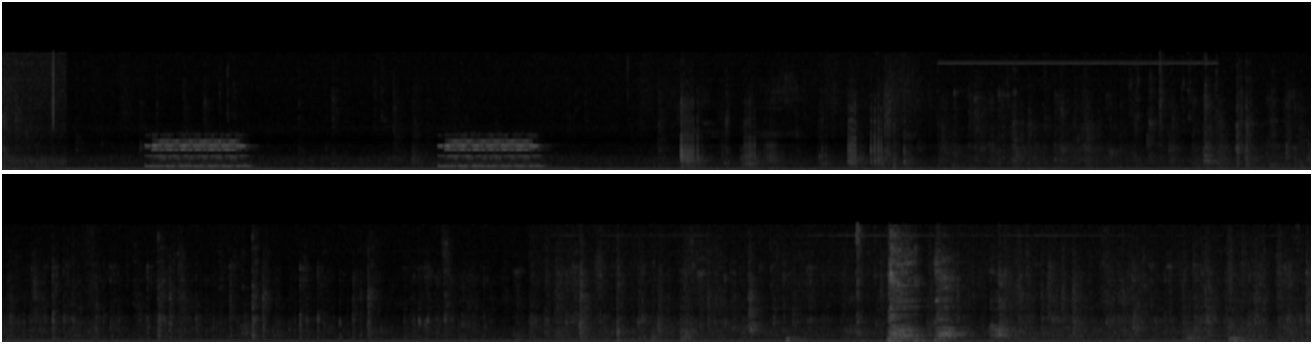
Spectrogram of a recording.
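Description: Electronic telephone ringing twice, each ring about a second long and about three seconds apart, over a steady electrical hum. Near the end come a few knocks and rustles.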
